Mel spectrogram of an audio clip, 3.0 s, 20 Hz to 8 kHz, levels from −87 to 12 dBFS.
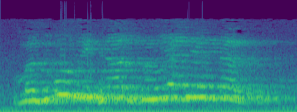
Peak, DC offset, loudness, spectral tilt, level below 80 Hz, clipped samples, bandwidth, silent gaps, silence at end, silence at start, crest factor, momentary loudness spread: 0 dBFS; 6%; -11 LUFS; -10 dB/octave; -34 dBFS; 0.2%; 5 kHz; none; 0 s; 0 s; 12 dB; 7 LU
